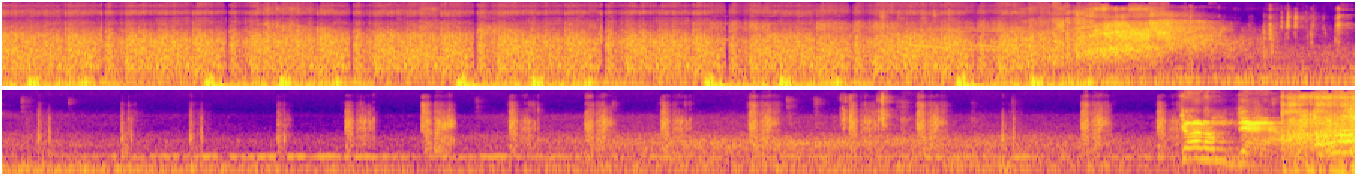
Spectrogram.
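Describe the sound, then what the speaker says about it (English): Gunfire in the video game Max Payne, set in snowy New York: several loud, rapid bursts of shots in the first half, then a lower steady hum with scattered sharp clicks and a brief burst near the end. "Who the fuck is shooting me?"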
